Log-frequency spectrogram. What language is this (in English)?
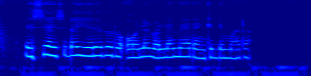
Masai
